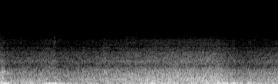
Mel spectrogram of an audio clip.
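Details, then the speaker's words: Nissan 350Z after rear wheel bearing replacement, driving around 40 mph where the whine used to start: steady low road and engine rumble with no whine rising above it; the new wheel bearing fixed it. "you start hearing this whining and it gets louder as you speed up I actually don't hear anything so I think that might be the problem that is the fix guy so it is the wheel bearing"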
